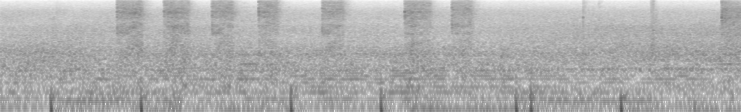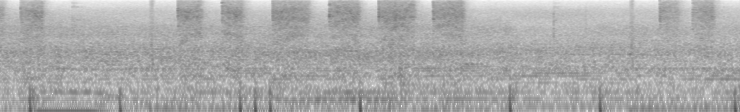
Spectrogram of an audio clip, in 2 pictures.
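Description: An engine block being spray painted, with repeated bursts of hissing aerosol spray in short pulses over a low background rumble, close and fairly loud.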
